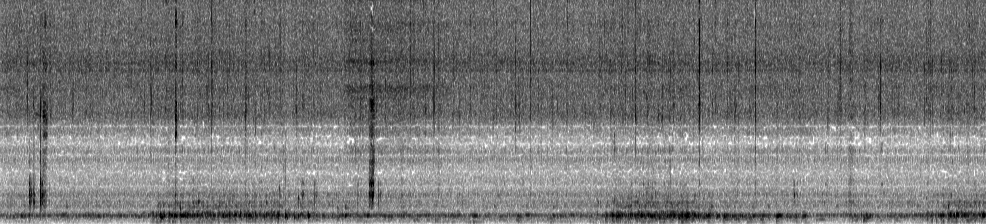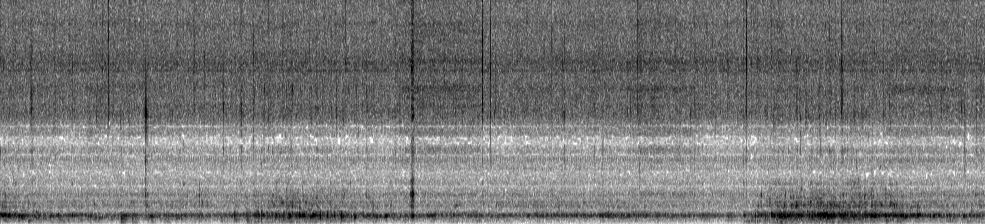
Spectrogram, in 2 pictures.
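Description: Scuba diver's regulator breathing heard underwater: five bubbling rushes of exhaled air a second or two long, spaced about five to seven seconds apart, with a quieter hiss between them and scattered sharp clicks.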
